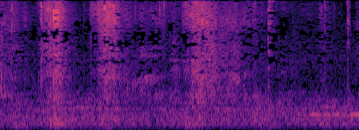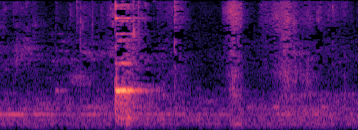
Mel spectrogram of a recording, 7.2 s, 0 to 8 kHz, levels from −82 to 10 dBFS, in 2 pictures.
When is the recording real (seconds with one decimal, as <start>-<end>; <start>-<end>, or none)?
0.0-7.2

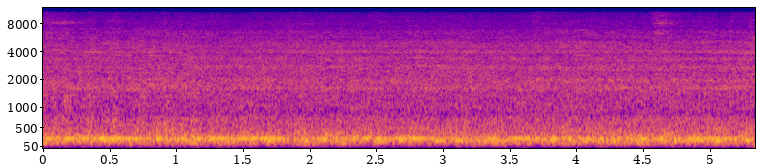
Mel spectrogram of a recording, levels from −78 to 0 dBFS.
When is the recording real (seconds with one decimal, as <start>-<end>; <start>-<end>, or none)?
0.0-1.1; 2.5-3.0; 4.0-5.3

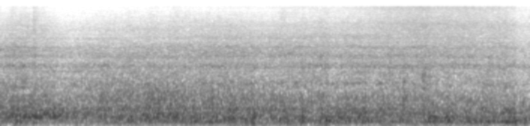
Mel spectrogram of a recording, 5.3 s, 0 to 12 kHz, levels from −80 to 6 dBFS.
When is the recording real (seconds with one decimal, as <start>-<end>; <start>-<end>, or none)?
0.6-1.7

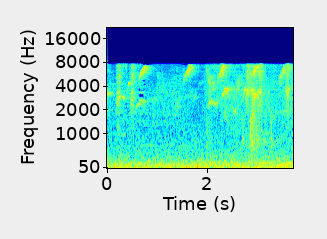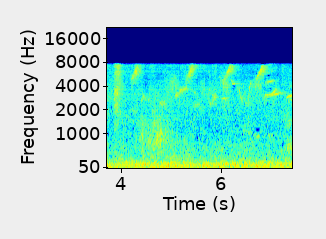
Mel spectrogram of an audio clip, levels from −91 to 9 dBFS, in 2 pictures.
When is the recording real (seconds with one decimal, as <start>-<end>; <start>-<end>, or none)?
0.0-1.7; 3.5-3.9; 5.9-7.4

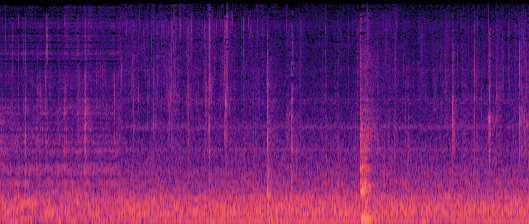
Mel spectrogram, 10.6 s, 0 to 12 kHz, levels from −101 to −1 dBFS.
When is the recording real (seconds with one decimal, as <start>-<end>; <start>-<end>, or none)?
2.4-10.6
